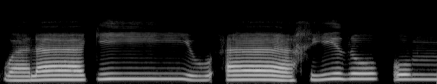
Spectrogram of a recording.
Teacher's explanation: huruf ya-nya nggak boleh panjang karena dhammah tidak bertemu waw. Walaki yu'akhidukum.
